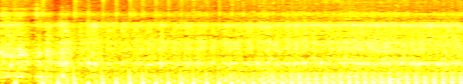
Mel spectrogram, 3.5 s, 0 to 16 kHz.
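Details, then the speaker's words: Gravely L8 walk-behind tractor, bottom end previously locked up: quick cold start with choke and a little throttle, single-cylinder catches immediately and settles into a quick, even thump with no bottom-end knock; healthy start. "so I think when I do a quick start up on it sigelei here Ron I'll choke it or turn the gas on it the gas is on I'll give a little throttle I'll just start it up"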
